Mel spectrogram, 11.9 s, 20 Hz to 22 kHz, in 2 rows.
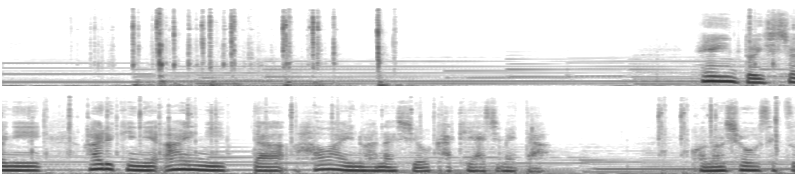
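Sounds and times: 
fingers typing on a computer keyboard: 0.5 - 3.0, 5.6 - 9.4, 10.7 - 11.8
speech: 5.2 - 10.1, 11.2 - 11.8.

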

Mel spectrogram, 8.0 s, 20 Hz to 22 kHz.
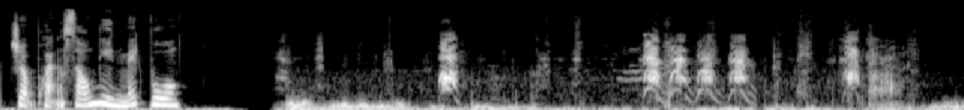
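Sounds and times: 
speech: 0.1 - 1.6, 2.3 - 4.0
pet dogs barking and yipping while playing on a grass field: 3.6 - 7.7.

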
